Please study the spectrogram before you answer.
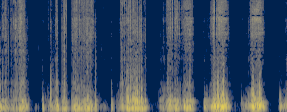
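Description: A gloved hand scratches the side and top of a black metal mesh microphone grille, a hollow dome, with a red spiky rubber ball. Fast, loud, rough scraping strokes come in repeated bursts separated by brief silences, full and heavy in the low-mids with a gritty, bright hiss on top.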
